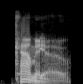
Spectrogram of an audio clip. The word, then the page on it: cameo: British English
